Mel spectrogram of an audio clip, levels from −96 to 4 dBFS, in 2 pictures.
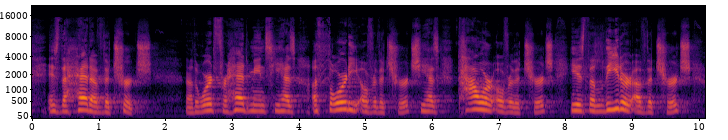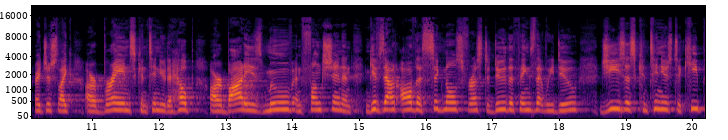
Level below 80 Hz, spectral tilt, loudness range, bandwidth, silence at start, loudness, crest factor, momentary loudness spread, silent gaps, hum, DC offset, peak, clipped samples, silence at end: -84 dBFS; -3.5 dB/octave; 4 LU; 15.5 kHz; 0 s; -34 LUFS; 22 dB; 11 LU; none; none; under 0.1%; -12 dBFS; under 0.1%; 0 s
